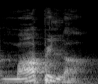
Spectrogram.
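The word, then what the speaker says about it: Mappila: The English pronunciation, the English term Moplah, what is known as Moplah, is a corruption of the word Mapilla, which both in Tamil and Malayalam means son-in-law, aliya, damad.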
